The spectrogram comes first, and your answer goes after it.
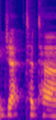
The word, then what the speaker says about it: Jetteta: I say Jetteta because it's spelled with 2 T's.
